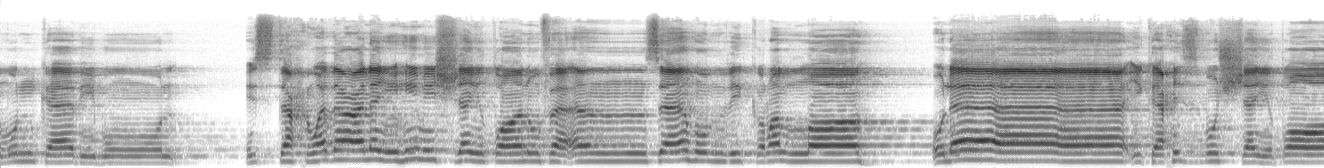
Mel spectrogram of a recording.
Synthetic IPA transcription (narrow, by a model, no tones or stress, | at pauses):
mʊlkaːðɪbuːn | ʔɪst̪aħwaðʕalajɦɪmaʃːajt̪ˤɑːnʊfaʔansaːɦʊmðɪkɾɑlːɑːh | ʔʊlaː | ʔɪkaħɪzbʊʃːajt̪ˤɑː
